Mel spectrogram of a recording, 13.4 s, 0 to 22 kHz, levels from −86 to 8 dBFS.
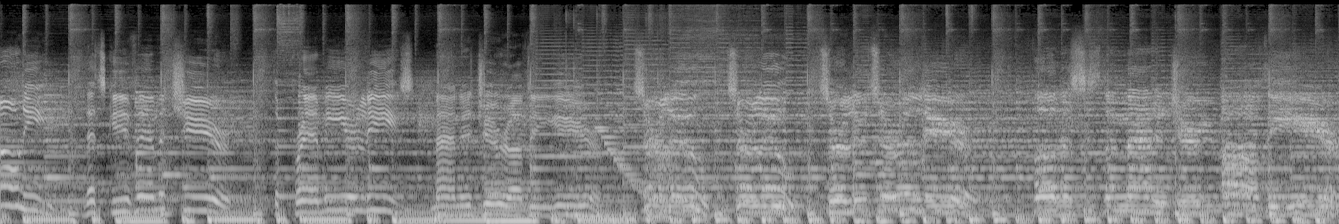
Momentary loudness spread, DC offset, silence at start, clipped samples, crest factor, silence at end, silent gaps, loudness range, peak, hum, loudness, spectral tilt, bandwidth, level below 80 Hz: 5 LU; under 0.1%; 0 s; under 0.1%; 14 dB; 0 s; none; 1 LU; 0 dBFS; none; -13 LUFS; -3.5 dB/octave; over 20 kHz; -22 dBFS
